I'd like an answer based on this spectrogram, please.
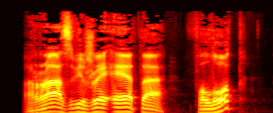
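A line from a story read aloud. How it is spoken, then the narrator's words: Angry huffing. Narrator (Russian): сказал Саймонов, сопя сердито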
